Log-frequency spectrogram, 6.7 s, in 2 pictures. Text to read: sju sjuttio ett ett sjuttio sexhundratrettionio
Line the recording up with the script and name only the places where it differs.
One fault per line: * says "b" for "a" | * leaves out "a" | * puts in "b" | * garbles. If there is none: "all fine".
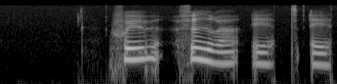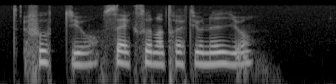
* says "fyra" for "sjuttio"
